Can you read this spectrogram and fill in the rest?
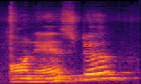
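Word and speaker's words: honest: ये साइलेंट होता है, ये जो लेटर है ना ये आपका एच, ये साइलेंट होता है, यहाँ से उच्चारण शुरू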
